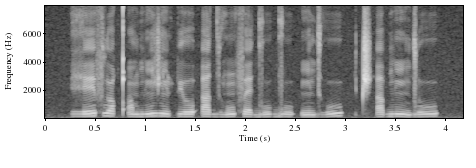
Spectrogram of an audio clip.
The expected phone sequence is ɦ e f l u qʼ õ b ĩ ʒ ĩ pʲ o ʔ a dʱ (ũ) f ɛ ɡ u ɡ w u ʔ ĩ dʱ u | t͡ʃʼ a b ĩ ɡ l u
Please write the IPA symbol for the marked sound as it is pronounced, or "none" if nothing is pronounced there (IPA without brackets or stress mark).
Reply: ũ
